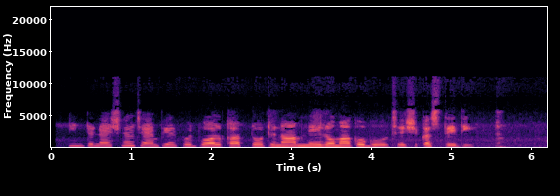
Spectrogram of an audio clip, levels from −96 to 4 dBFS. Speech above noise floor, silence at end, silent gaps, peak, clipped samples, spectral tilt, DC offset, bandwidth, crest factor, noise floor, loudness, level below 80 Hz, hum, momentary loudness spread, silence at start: 30 dB; 0.55 s; none; -14 dBFS; under 0.1%; -3.5 dB/octave; under 0.1%; 11.5 kHz; 18 dB; -63 dBFS; -32 LUFS; -74 dBFS; none; 15 LU; 0.25 s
